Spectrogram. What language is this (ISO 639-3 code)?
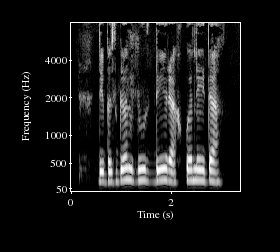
pus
